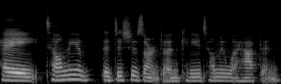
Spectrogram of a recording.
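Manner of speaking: calm, gentle, kind, even-tempered delivery. Showing how to start a difficult conversation: calm, gentle tone. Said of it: "did you notice my tone?".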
